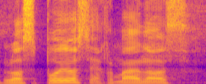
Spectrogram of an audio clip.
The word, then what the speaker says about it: Los Pollos Hermanos: Faut le présenter à l'espagnol, quoi. Ouais. Pollos. Vas-y, dis-nous. Los Pollos Hermanos.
